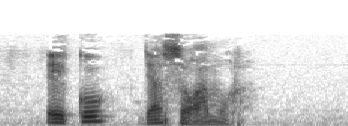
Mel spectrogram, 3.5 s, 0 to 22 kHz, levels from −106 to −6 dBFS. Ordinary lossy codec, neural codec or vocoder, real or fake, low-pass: MP3, 32 kbps; none; real; 7.2 kHz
